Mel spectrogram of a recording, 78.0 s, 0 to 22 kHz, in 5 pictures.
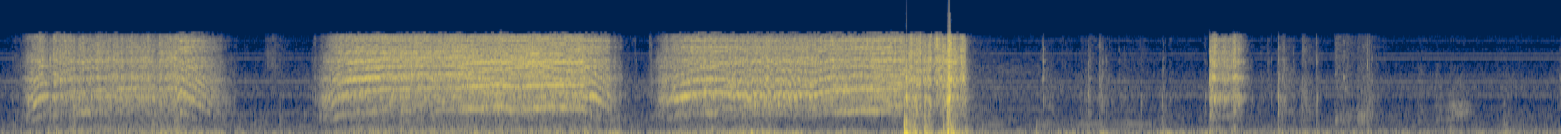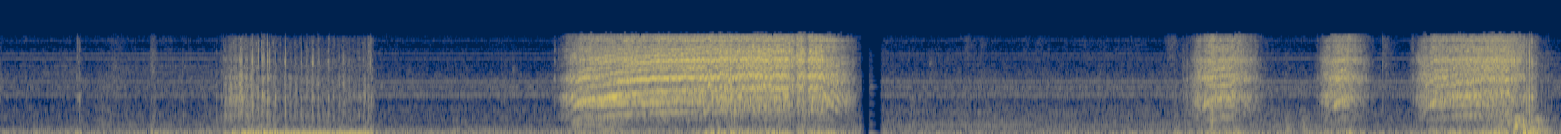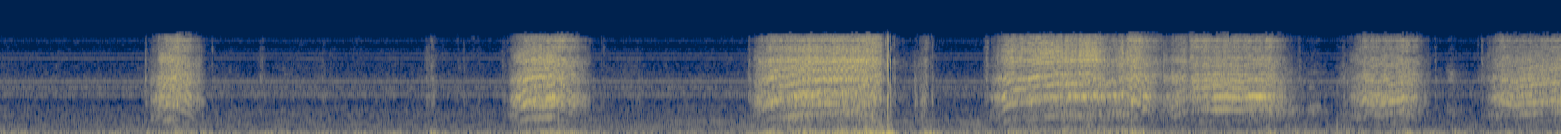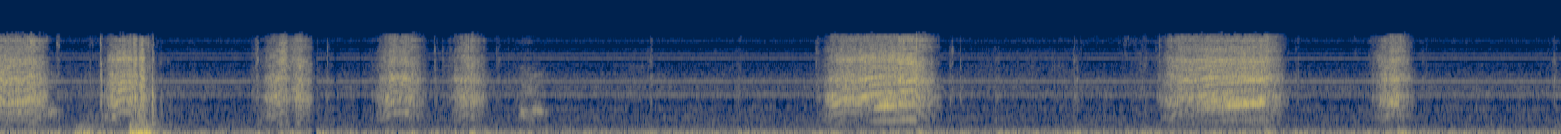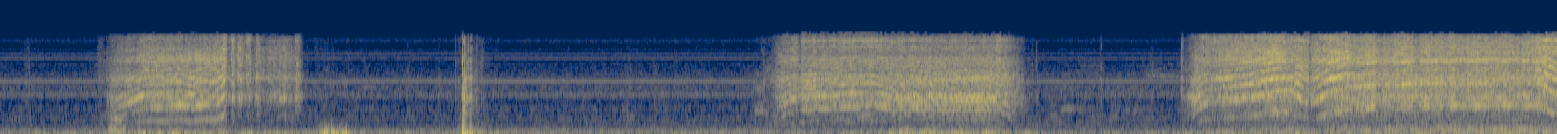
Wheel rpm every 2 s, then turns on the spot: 110, 120, 130, 170, 90, 20, 0, 0, 10, 10, 90, 90, 0, 40, 50, 10, 10, 10, 10, 80, 90, 80, 40, 40, 20, 20, 0, 30, 0, 50, 10, 20, 70, 0, 0, 90, 20, 150, 190.
8-10 32-34 72-74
